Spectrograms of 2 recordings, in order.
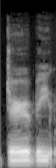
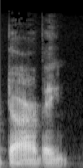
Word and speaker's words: Derby: Well, they stormed into Derby or Darby. We pronounce it the American way. We don't say Milano or Paris or Cologne. We just pronounce it the good old American way. Mm-hmm. But to make our English viewers happy, I'll say Derby.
